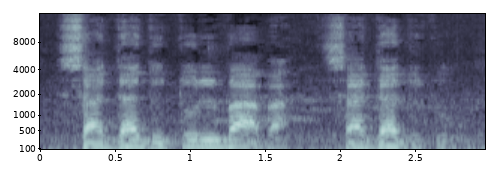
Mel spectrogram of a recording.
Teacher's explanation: تو آپ دیکھ رہے ہیں سددت میں صرف فک الادغام ہو گیا، یعنی ادغام کو ہم نے کھول دیا، دال دونوں باہر آ گئے، باقی کوئی تغییر واقع نہیں ہوئی.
